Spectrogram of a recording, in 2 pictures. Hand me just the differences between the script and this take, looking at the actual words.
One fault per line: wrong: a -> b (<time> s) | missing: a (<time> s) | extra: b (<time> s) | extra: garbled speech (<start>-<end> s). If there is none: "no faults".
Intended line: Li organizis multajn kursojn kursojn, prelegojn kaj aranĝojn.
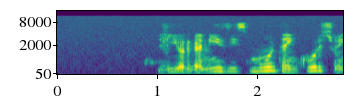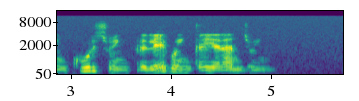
no faults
